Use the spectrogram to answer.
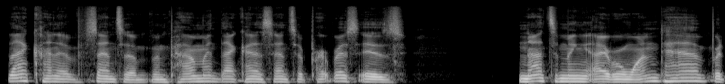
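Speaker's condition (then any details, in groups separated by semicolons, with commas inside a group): ALS; progressing slowly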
